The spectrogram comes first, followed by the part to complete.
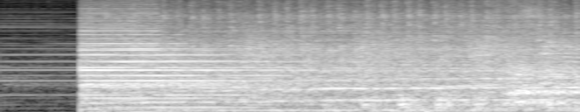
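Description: Arena horn sounding a loud, steady chord of several tones that slowly fades, cutting in abruptly after half a second of near silence.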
